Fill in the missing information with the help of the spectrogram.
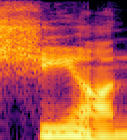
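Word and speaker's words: Xi'an: And if your instinct was to stop the YouTube video and go immediately to comments and say, it's pronounced Shion, Mark, get a better hobby.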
